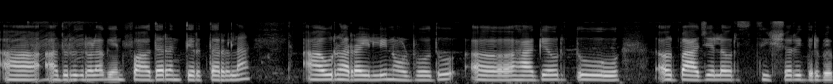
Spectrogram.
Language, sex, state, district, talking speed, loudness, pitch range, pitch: Kannada, female, Karnataka, Bidar, 100 wpm, -18 LUFS, 210-220 Hz, 215 Hz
